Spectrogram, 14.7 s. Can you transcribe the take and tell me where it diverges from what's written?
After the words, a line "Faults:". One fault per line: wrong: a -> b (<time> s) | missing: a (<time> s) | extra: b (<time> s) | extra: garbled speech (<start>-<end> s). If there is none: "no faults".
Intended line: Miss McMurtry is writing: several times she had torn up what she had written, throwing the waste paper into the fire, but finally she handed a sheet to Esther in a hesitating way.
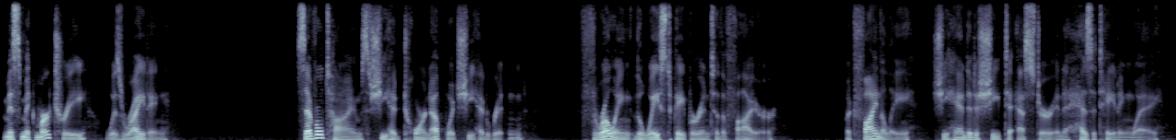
Miss McMurtry was writing: several times she had torn up what she had written, throwing the waste paper into the fire, but finally she handed a sheet to Esther in a hesitating way.
Faults:
wrong: is -> was (1.3 s)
